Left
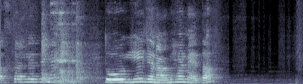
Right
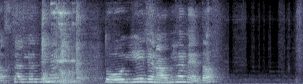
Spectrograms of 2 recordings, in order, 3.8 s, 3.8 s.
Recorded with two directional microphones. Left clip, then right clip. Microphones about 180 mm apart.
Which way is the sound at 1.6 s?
55° left (ahead or behind).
